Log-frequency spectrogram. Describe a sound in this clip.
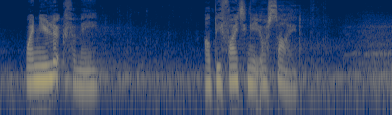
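A young woman speaks calmly and closely.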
